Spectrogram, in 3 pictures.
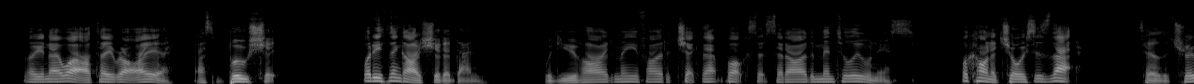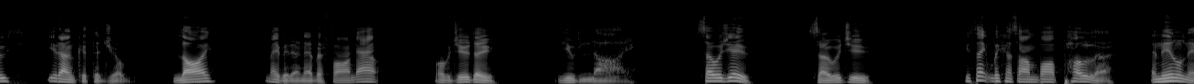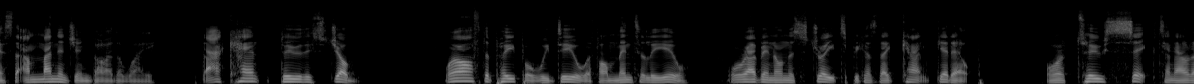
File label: Supplement (British)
